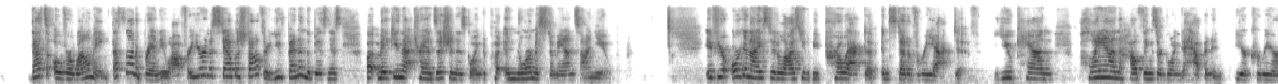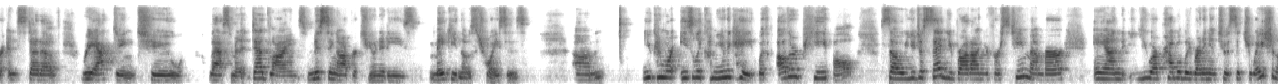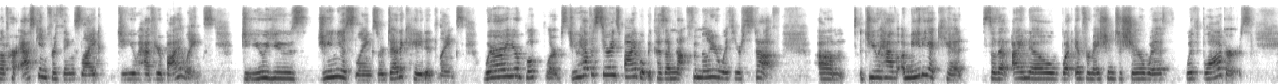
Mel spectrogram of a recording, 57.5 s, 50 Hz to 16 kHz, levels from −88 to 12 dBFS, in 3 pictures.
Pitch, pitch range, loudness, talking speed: 245 Hz, 215-305 Hz, -18 LUFS, 155 wpm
